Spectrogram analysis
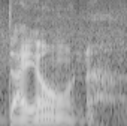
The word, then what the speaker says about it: Dionne: Wanted to make sure I got his last name pronunciation correct, and he told me it's Dionne.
